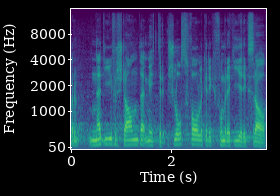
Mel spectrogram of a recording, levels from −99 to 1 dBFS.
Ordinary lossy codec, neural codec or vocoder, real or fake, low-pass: none; none; real; 14.4 kHz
